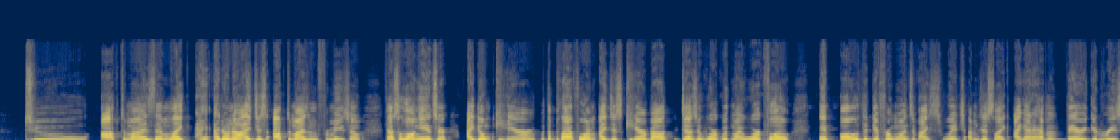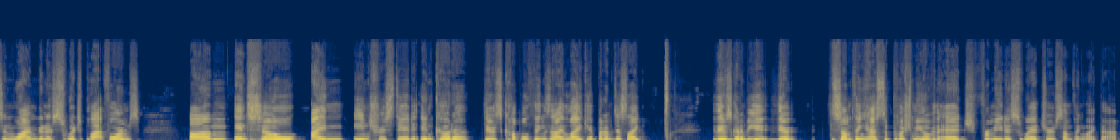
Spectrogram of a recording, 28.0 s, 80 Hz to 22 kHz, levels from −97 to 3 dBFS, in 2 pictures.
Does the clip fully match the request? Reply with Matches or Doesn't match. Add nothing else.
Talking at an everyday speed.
Doesn't match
